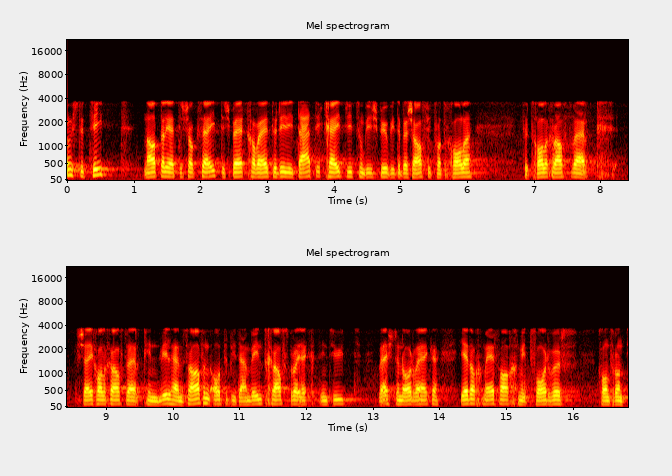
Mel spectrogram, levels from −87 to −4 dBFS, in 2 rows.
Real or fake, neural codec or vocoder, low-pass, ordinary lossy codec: fake; vocoder, 44.1 kHz, 80 mel bands, Vocos; 3.6 kHz; none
